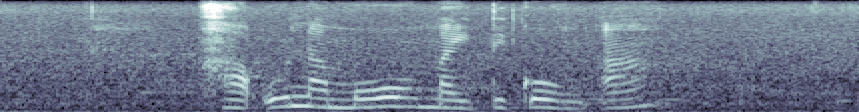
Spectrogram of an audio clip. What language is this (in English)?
Tswana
